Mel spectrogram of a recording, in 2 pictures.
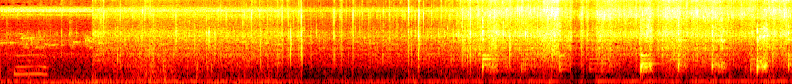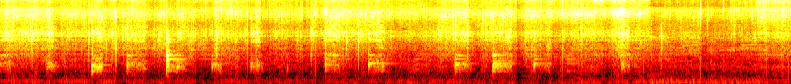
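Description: Food sizzles and hisses in a hot pan.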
